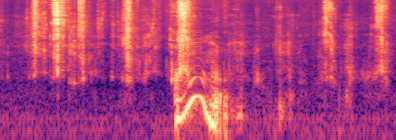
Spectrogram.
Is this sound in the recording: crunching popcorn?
yes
